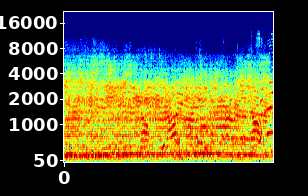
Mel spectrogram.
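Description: A pack of dirt-track race cars running together in a steady engine drone as they race around the course, with voices over it.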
